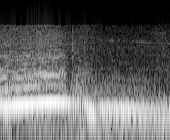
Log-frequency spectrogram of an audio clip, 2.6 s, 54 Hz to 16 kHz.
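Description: A V6 Ford Mustang with a 4.0 engine revs hard as it accelerates past a garbage truck, its rising engine note peaking, then dropping with a gear change and continuing as a loud, close drone.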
